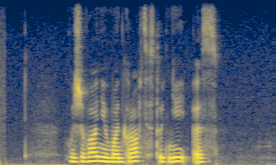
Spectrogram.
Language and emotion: Russian, neutral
